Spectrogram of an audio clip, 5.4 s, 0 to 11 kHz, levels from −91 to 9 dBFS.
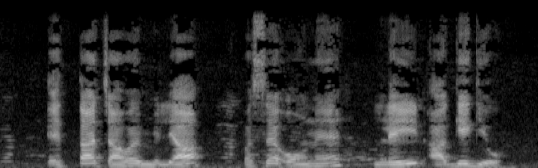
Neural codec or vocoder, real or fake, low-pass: none; real; 9.9 kHz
